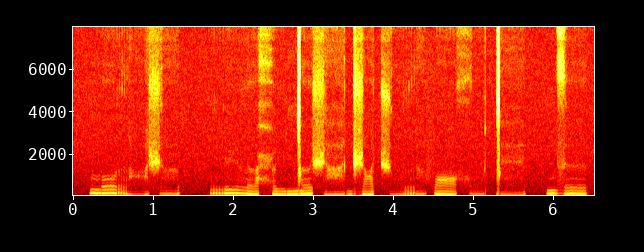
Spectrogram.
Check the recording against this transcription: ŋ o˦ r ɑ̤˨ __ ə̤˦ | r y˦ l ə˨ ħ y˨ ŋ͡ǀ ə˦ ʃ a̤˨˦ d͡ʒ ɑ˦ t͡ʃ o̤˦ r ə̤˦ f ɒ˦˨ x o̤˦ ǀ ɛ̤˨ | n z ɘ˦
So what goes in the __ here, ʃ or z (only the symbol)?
ʃ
